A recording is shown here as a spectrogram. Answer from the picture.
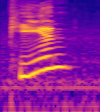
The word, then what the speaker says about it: paean: It's but this is spelled P A E A N. So I'm pronouncing the E A as like Caesar. So we're gonna go pean.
